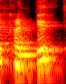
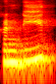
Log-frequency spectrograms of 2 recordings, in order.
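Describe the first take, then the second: First: "खंडित" with short "dit"; "khan-dit", short ending in "खंडित"; correct pronunciation. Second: "खंडित" with long "deet"; higher "khan-deet" for "खंडित"; wrong pronunciation. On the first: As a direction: keep the I of "खंडित" brief. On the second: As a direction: stretch the I of "खंडित". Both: Shown as a demonstration. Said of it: "खंडित नहीं होता है".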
